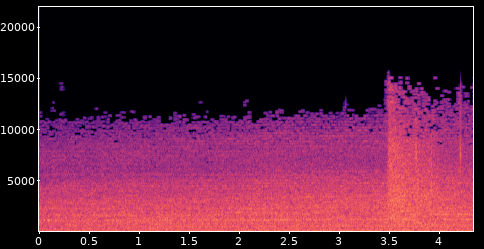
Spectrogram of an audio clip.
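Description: Sound design for a news channel's logo animation: a deep, steady rumble, then a bright whoosh about three and a half seconds in as the logo bursts onto the screen.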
